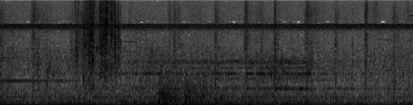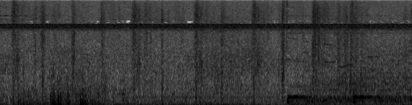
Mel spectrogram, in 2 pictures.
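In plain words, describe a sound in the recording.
Footsteps walk steadily over stone.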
